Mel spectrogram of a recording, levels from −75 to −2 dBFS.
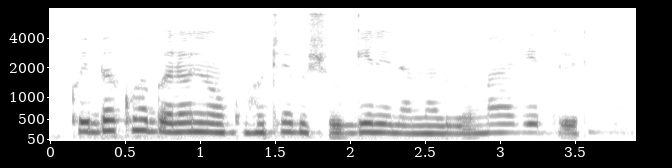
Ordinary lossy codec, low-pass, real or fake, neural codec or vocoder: none; 7.2 kHz; fake; codec, 16 kHz, 4 kbps, X-Codec, WavLM features, trained on Multilingual LibriSpeech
